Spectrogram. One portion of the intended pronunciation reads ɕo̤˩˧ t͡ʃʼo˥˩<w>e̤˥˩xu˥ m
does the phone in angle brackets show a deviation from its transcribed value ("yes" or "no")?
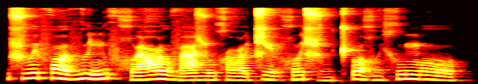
yes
